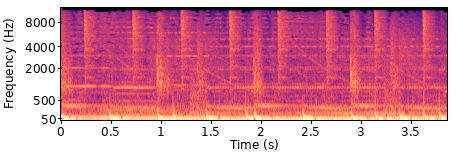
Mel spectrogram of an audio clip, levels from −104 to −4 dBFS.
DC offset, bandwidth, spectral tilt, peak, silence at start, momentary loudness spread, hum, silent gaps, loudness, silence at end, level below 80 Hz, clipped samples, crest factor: under 0.1%; 11.5 kHz; -4 dB/octave; -2 dBFS; 0 s; 2 LU; none; none; -16 LUFS; 0 s; -12 dBFS; under 0.1%; 10 dB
